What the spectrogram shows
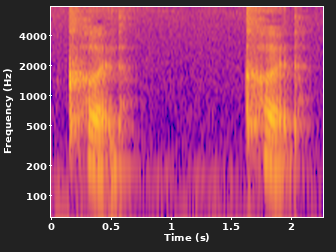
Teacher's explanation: Even though there's an L here in this word, we don't pronounce it. We say could, could.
